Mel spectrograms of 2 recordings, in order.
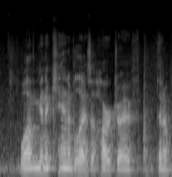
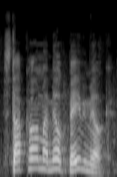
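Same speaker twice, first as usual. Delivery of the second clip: mock whine; 8 semitones higher, 3 dB louder than usual. Mock quarrel with wife.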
